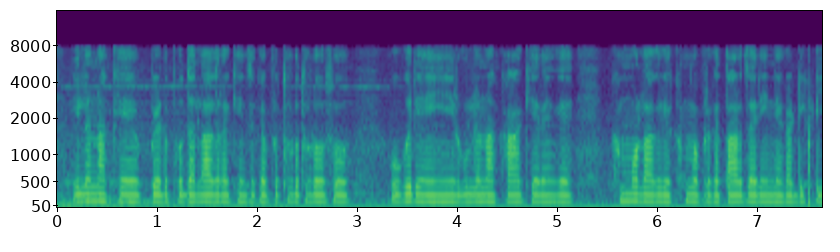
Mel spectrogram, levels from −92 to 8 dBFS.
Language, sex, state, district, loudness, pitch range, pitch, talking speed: Marwari, male, Rajasthan, Churu, -21 LUFS, 125-130 Hz, 125 Hz, 265 wpm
